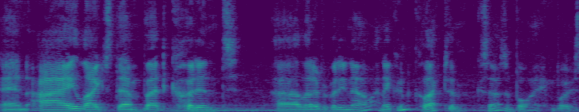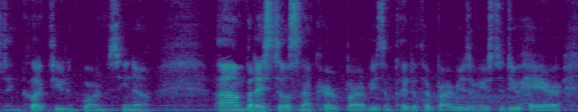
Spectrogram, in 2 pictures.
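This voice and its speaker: Noticeable background noise sits behind a man who talks at a fairly quick pace with medium pitch and ordinary pitch variation. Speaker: 911 dispatcher and video blogger. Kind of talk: casual vlog monologue. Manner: fast; rambling with filler noises.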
